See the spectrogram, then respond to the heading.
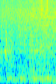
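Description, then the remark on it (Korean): A number wheel, laid level and spun to draw phone-number digits for a weekly Friday lucky draw on a live broadcast, spins with a steady, continuous whirring hum that holds an even level throughout, with no voices. “이게 소리 들리죠? 제대로 돌았어. 아직 돌아.”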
